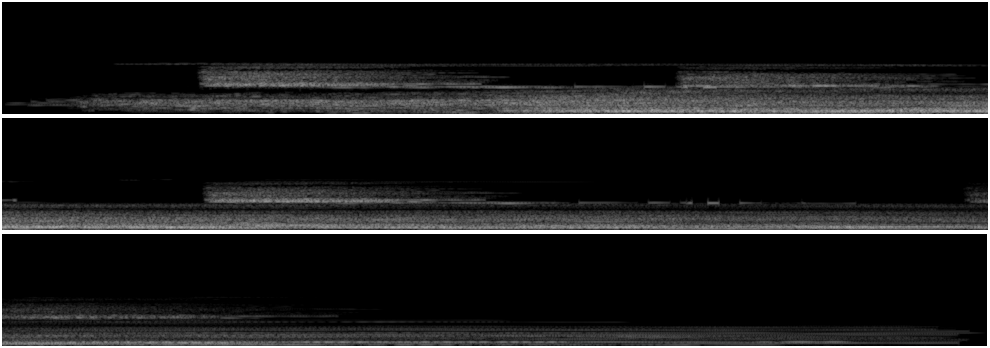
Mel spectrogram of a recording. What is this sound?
The scream male_Thijs_loud_scream was processed in Spear, creating a submarine-like underwater sound.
